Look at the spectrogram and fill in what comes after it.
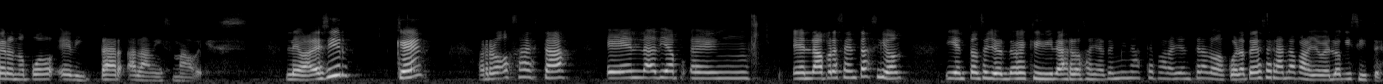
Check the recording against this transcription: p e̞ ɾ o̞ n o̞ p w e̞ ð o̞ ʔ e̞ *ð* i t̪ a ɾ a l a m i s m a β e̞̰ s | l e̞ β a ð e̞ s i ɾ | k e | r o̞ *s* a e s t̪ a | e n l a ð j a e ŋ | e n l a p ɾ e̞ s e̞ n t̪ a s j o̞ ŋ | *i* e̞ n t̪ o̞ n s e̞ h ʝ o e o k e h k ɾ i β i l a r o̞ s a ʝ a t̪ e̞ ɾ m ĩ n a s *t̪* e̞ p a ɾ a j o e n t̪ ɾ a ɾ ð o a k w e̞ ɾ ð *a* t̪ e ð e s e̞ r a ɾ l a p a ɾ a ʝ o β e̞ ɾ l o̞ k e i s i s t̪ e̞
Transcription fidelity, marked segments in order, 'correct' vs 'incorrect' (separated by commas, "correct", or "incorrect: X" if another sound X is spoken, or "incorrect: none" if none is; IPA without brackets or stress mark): correct, correct, correct, correct, correct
